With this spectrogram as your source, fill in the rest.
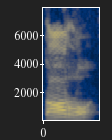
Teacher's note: تا کو ہم باریک پڑھیں گے، را کو ہم موٹا پڑھیں گے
